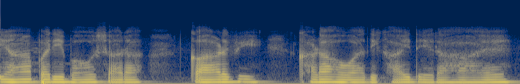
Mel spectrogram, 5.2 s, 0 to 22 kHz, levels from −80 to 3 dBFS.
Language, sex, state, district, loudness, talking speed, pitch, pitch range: Hindi, male, Jharkhand, Ranchi, -16 LUFS, 150 wpm, 115 Hz, 110-120 Hz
